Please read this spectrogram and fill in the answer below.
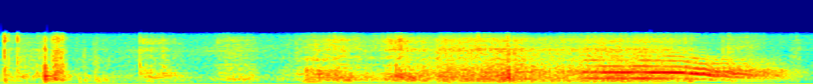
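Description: Plastic clothespins clicking and knocking as they are handled at a plastic bowl, with two sharp clicks at the start. About three seconds in comes a short held vocal sound that drops in pitch as it ends.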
